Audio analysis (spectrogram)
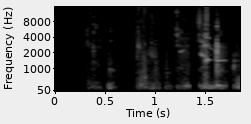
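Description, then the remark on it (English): Sips of water: a quick series of soft, wet mouth and swallowing noises, about six short bursts over two seconds, with no talking. “I'm going to take another sip of water because I'm going to cough again.”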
